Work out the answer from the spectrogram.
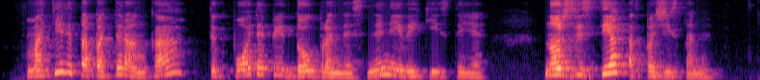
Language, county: Lithuanian, Tauragė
